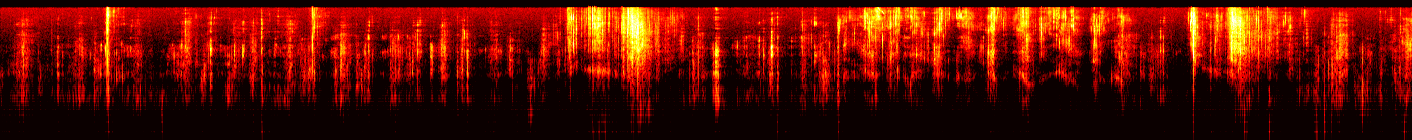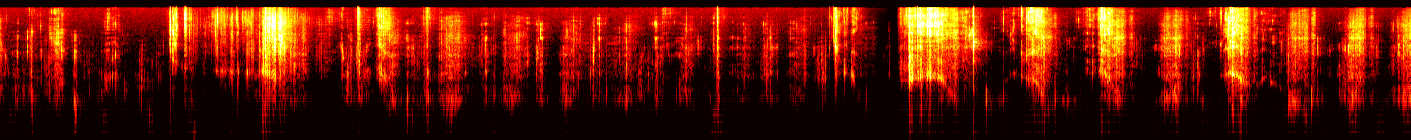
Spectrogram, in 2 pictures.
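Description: A person chewing food: a steady run of small, clicky chews, with louder bites every few seconds and a faster, louder stretch of chewing near the end.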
